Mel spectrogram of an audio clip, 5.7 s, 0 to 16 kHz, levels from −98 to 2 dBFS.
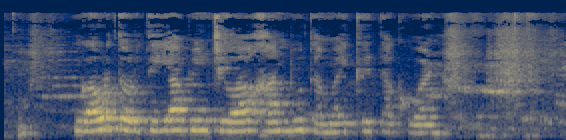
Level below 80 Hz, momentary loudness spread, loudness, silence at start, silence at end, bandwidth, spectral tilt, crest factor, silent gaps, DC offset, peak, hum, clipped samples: -72 dBFS; 16 LU; -26 LUFS; 0.15 s; 0 s; 11.5 kHz; -3 dB/octave; 18 dB; none; under 0.1%; -8 dBFS; none; under 0.1%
